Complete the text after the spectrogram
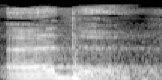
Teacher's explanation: दाल हरूफ क़लक़ला में से है, डबल साउंड आएगा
